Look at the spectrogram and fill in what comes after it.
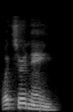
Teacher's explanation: Whether it's a statement or a question, your intonation will go down.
